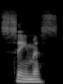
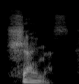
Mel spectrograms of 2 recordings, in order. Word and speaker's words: Seamus: It's not Seamus, it's Seamus. Secondly, right now, you're a guest on the show.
